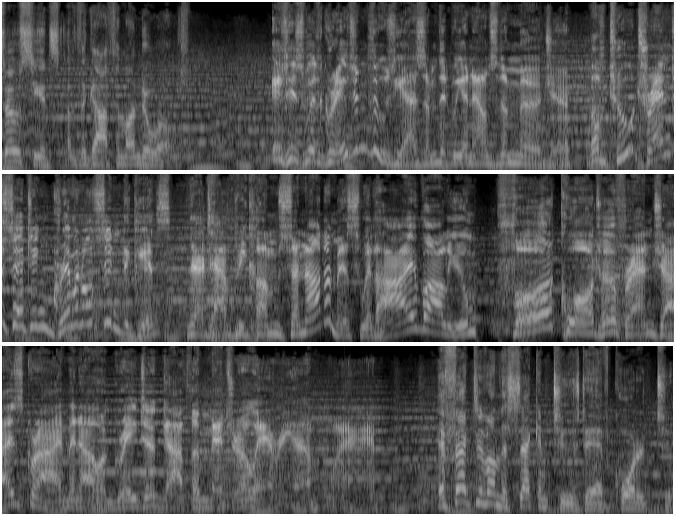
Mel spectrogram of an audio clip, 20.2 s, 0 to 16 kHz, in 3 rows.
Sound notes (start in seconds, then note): 15.6 squawks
